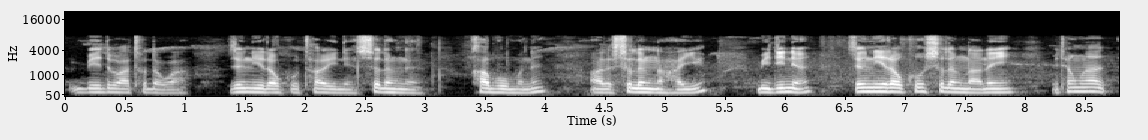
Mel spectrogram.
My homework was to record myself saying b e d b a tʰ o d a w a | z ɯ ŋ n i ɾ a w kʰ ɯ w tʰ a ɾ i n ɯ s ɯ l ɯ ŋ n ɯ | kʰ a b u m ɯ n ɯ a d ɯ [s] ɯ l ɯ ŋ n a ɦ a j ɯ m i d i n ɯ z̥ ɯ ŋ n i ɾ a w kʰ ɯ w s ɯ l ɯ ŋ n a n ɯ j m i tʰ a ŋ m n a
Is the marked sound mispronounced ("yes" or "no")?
no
